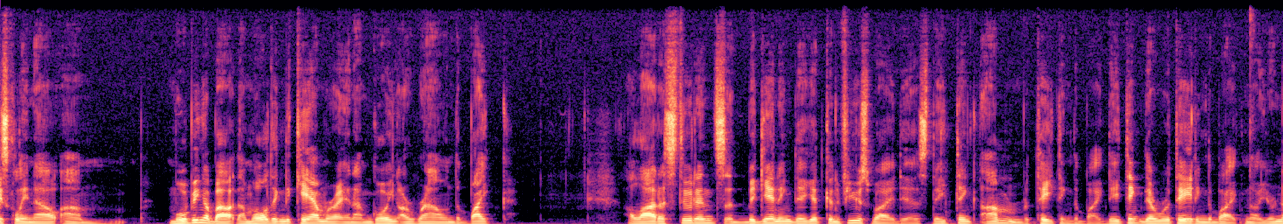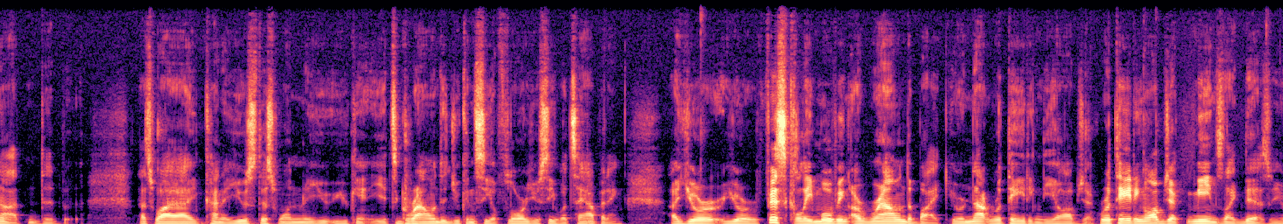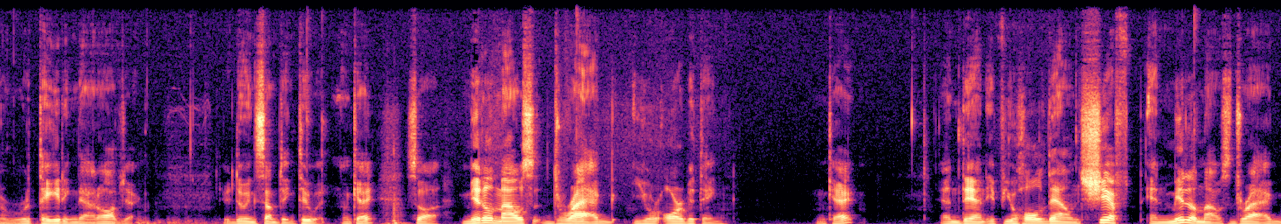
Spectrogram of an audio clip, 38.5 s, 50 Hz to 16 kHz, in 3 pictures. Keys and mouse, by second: 12.5-14.4 middle drag, 19.9-23.8 middle drag, 24.3 click, 25.5 r, 31.4-35.4 middle drag, 37.6-38.4 shift+middle drag.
